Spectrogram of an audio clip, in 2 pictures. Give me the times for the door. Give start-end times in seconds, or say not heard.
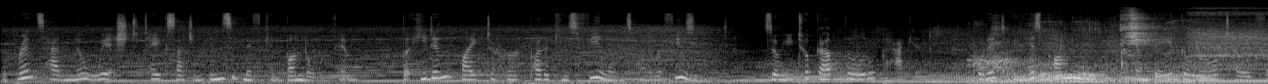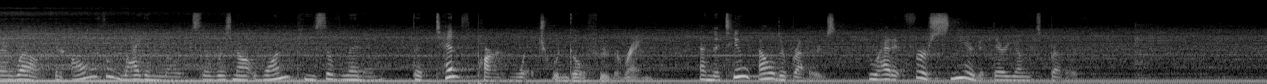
not heard.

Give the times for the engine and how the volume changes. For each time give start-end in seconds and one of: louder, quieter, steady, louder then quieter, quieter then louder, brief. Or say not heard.
0.0-25.3 louder then quieter.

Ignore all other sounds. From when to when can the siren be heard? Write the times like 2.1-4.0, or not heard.
not heard.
